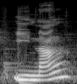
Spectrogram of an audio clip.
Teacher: mengalami proses penambahan bunyi G pada posisi Akhir kata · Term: paragong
